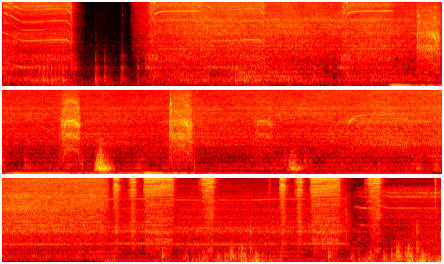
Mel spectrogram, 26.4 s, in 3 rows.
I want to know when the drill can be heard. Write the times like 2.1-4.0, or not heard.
0.0-26.3.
